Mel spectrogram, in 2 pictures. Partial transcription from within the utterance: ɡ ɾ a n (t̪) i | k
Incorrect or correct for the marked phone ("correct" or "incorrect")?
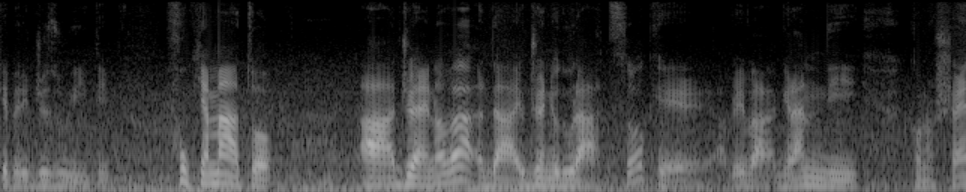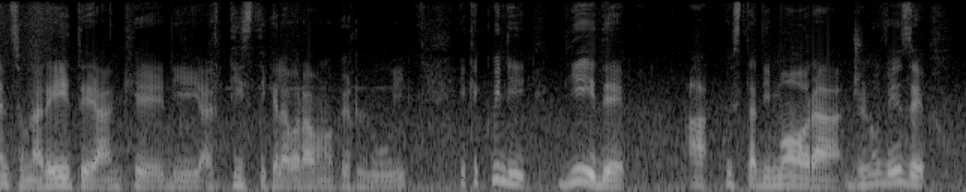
incorrect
